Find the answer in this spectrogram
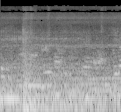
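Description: Indistinct voices over a low, steady hum, with a single thump about half a second in.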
